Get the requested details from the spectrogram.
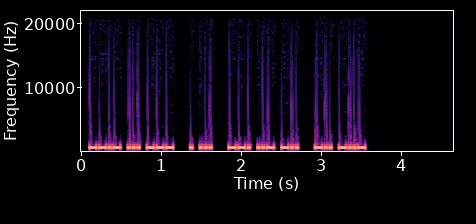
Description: Morse code, heard as a keyed tone, about 50 wpm, 700 Hz. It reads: QSO ES GUD DX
